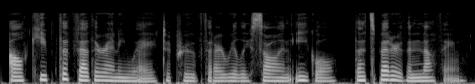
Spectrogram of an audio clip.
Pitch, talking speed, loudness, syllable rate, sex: 170 Hz, 215 wpm, -21 LUFS, 5.8 syllables/s, female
